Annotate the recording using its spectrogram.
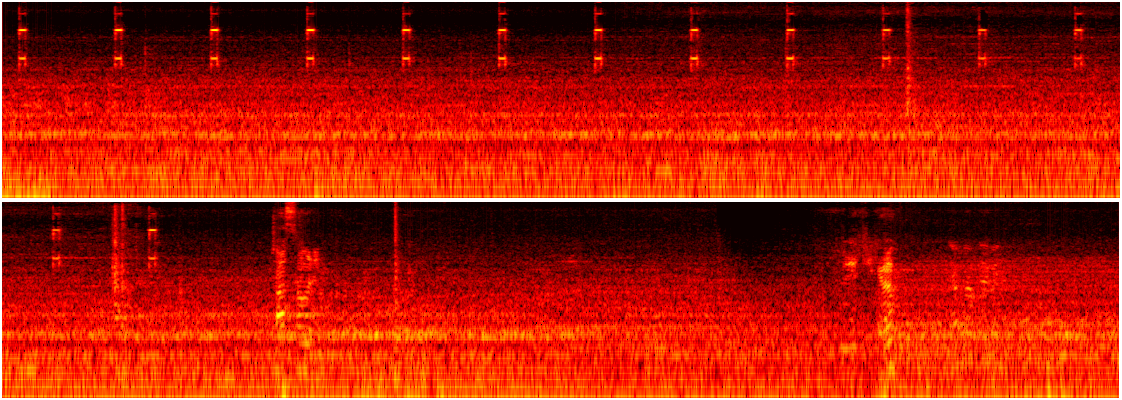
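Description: Crane diesel engine and hydraulics running steadily, heard from inside the operator's cab, with an electronic warning beeper chirping about once a second during automatic ballasting. The beeping stops about halfway through, and a few sharp clicks and a knock follow later.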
